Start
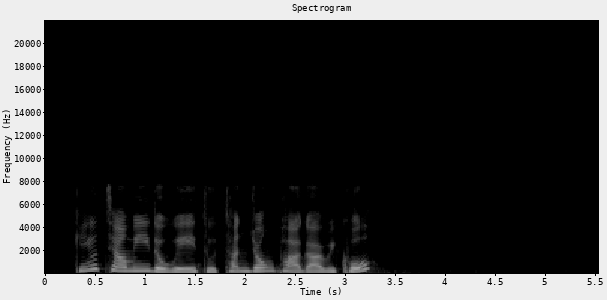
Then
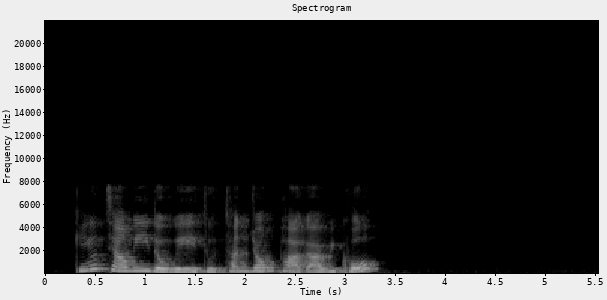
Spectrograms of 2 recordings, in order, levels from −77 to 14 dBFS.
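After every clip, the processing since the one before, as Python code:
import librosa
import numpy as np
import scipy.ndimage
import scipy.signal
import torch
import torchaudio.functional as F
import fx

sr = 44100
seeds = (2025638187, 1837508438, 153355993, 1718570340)

y = fx.rev_gated(x, sr, seeds[0], gate_ms=130, shape='flat', drr_db=7.5)
y = y * 10.0 ** (3.5 / 20.0)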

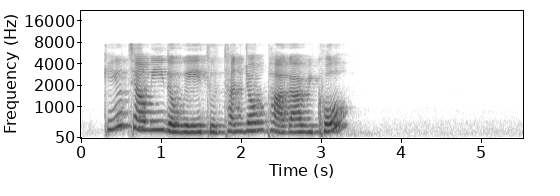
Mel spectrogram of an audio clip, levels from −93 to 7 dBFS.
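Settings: y = scipy.signal.sosfilt(scipy.signal.butter(2, 88.0, 'highpass', fs=sr, output='sos'), x)
y = y * 10.0 ** (5.0 / 20.0)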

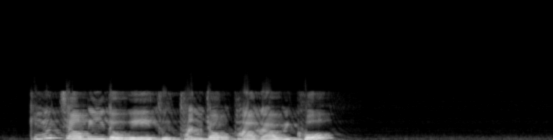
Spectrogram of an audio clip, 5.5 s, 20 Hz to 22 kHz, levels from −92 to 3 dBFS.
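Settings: y = fx.env_flanger(x, sr, rest_ms=3.8, full_db=-17.5)
y = y * 10.0 ** (5.0 / 20.0)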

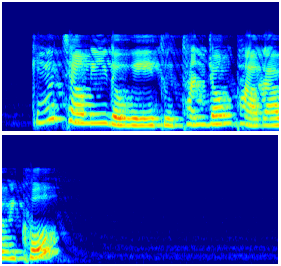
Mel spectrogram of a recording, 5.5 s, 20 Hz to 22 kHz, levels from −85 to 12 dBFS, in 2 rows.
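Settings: y = fx.low_shelf(x, sr, hz=450.0, db=-10.0)
y = y * 10.0 ** (5.5 / 20.0)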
